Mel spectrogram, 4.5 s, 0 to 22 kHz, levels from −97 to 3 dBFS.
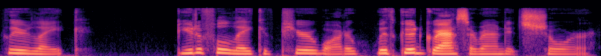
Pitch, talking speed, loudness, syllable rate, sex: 200 Hz, 160 wpm, -21 LUFS, 4.9 syllables/s, female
